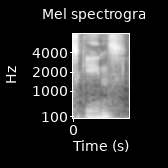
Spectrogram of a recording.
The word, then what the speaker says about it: Skenes: Former LSU pitcher Paul Skenes, how do you say his last name? – I think it's Skenes. – Okay, Skenes, cool.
